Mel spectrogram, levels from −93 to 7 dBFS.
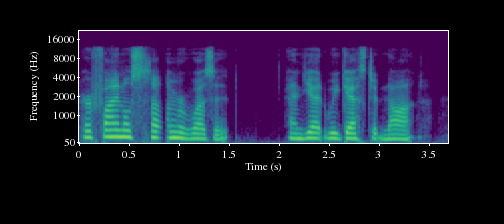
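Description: Speech passed over a call link with a short stall from a late packet at 0.64 to 0.72 s, where about 60 ms of one sound is held too long with a faint buzz or dip. On a spectrogram this shows as horizontal smearing, and the timing slips by 60 ms with nothing lost. Two call audio freezes follow, at 0.74 to 0.88 s and 1.59 to 1.78 s, adding 120 ms and 170 ms. Each is likely caused by held-up packets draining the jitter buffer. The last sound is continued as a fading buzz or hiss rather than silence, appearing as a decaying, featureless band on the spectrogram and a shrinking envelope on the waveform before speech resumes where it stopped.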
